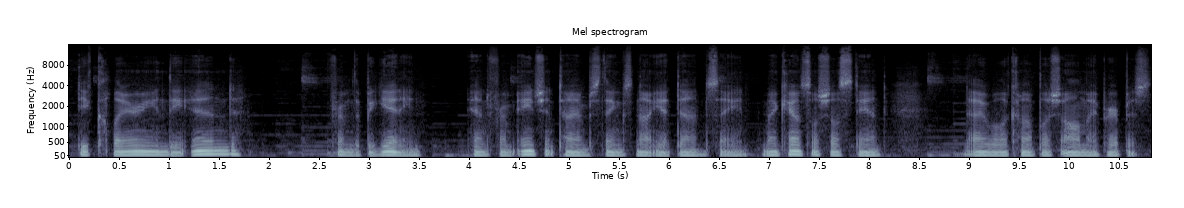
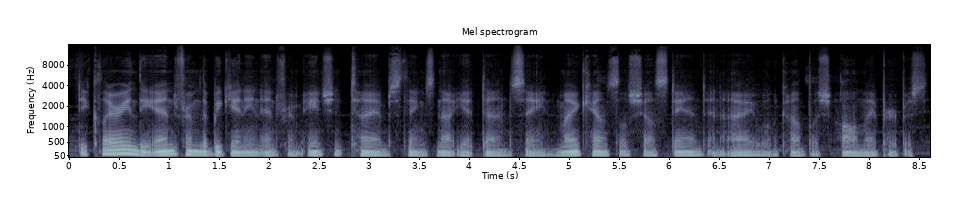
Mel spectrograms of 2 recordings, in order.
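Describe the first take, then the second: First: It is read at a slower pace. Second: It is read at a faster pace.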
